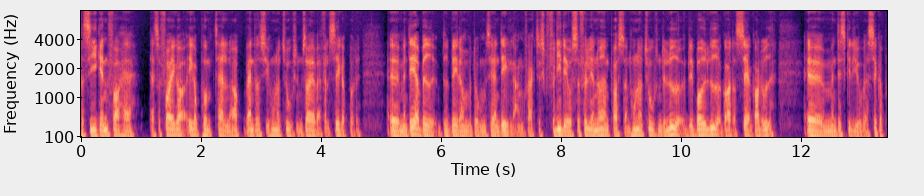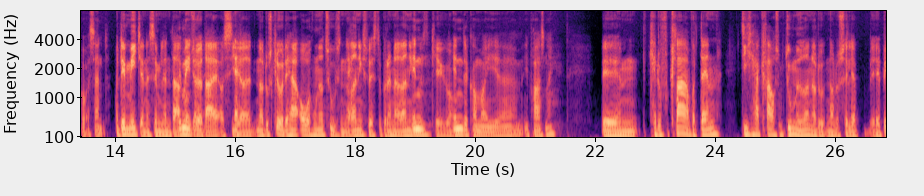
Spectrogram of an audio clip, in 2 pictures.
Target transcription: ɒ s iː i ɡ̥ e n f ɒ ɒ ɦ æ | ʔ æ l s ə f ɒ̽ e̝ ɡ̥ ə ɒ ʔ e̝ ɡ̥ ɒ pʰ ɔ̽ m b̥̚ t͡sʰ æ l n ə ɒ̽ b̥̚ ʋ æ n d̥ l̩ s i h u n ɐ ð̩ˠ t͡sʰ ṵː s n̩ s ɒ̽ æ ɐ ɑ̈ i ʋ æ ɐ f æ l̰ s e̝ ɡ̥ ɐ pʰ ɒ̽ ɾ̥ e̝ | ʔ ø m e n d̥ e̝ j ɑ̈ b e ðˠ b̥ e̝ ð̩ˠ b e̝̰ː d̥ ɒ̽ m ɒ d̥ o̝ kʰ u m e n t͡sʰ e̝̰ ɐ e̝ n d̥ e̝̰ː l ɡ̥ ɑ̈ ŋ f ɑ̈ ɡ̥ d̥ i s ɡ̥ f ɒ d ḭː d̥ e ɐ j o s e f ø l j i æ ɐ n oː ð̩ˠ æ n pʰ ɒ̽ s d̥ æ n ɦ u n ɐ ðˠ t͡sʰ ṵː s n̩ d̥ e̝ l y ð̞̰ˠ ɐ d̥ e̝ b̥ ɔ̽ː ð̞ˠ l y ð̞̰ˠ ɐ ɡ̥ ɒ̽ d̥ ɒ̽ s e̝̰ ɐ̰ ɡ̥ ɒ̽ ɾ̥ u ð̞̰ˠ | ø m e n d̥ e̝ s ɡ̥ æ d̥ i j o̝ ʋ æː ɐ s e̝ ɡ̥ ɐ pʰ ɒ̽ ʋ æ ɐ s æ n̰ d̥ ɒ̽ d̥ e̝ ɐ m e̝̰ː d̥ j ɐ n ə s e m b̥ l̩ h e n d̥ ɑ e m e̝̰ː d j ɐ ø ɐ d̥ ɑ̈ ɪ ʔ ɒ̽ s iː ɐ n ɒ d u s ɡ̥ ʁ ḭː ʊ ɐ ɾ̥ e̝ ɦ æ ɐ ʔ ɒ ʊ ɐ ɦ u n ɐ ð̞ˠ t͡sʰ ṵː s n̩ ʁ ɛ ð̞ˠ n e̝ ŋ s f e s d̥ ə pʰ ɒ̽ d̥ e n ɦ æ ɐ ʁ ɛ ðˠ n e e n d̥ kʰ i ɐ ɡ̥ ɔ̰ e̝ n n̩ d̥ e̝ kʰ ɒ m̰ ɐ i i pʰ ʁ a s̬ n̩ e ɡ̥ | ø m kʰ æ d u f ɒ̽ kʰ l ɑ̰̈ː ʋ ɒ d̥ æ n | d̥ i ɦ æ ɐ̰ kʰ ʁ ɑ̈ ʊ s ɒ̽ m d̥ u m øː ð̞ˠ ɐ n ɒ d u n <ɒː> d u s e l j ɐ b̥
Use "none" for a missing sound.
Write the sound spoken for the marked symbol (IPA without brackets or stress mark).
ɒ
